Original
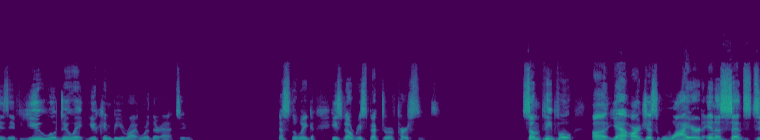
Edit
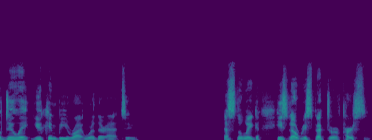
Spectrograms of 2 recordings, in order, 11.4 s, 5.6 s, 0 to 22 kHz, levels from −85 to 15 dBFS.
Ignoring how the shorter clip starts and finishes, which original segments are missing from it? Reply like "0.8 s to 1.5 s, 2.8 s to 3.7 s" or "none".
none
